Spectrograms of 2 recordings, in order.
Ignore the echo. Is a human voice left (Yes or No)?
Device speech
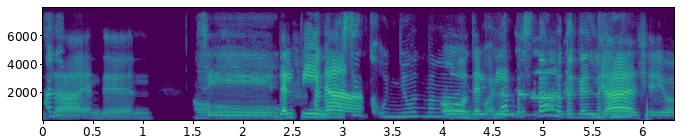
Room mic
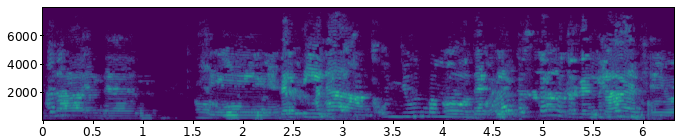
No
